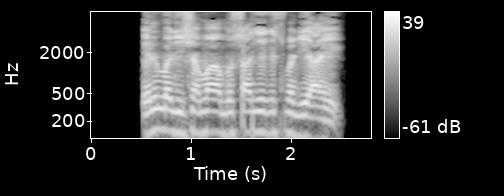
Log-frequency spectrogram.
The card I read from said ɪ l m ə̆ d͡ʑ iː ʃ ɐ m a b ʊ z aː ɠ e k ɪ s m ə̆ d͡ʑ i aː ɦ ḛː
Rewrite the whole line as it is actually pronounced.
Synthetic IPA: ɪ l m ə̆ d͡ʑ iː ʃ ɐ m a b ʊ s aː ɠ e k ɪ s m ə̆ d͡ʑ iː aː ɦ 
